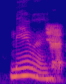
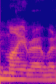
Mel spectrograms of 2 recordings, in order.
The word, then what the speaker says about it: Miro: As far as I'm concerned, it's Mero. I do hear it pronounced a lot of different different ways, but but but Miro like it's named after the Spanish painter.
